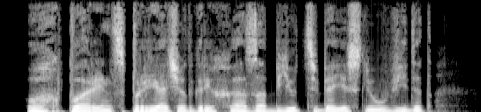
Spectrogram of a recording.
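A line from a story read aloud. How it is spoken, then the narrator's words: Hoarse whisper nearby. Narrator (Russian): Раздался поблизости чей-то сиплый шепот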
